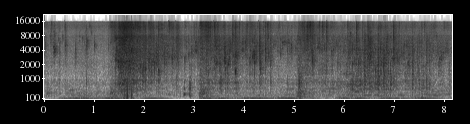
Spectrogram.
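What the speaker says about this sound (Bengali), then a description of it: "আলুগুলো একটু ভেজে নেবো" Cut potatoes salted and turmeric-dusted fry in hot oil with a continuous hiss and crackle, a louder burst of spattering early on, then steady sizzling.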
